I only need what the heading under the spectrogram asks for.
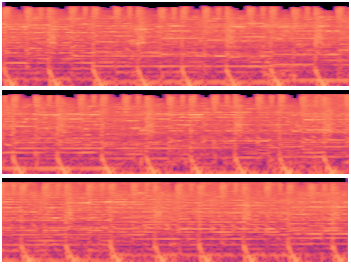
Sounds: music, electronic music, techno

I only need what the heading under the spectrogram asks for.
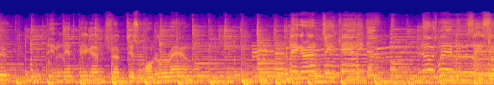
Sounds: music

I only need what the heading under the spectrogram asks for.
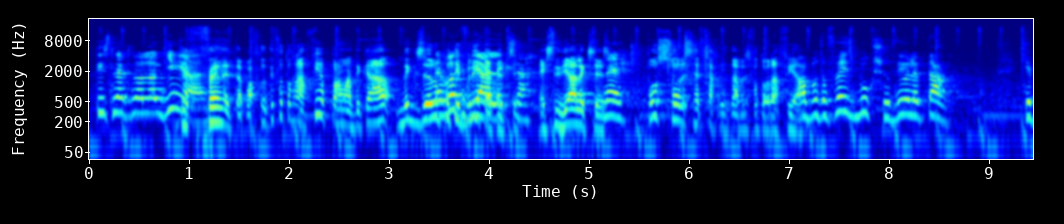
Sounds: speech, music

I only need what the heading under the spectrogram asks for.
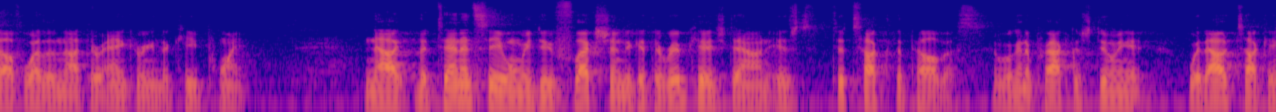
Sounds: speech

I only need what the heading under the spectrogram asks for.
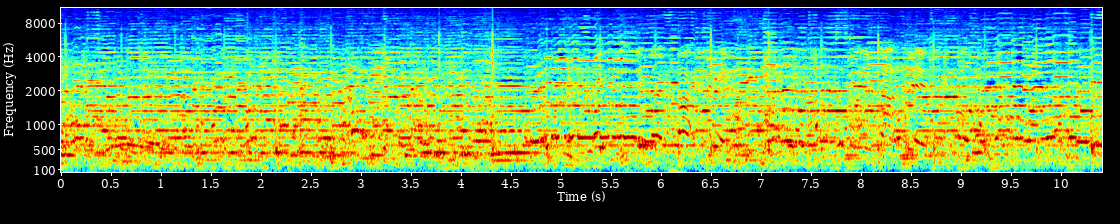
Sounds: musical instrument, violin, music

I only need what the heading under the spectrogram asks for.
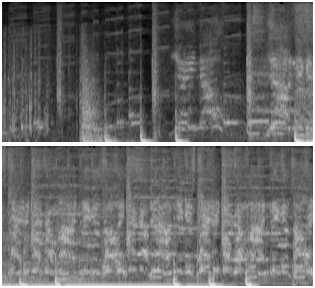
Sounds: music, animal, bird

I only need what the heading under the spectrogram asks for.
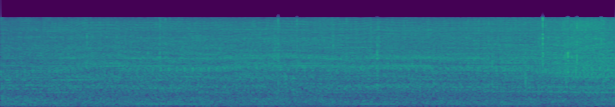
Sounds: truck, vehicle, speech

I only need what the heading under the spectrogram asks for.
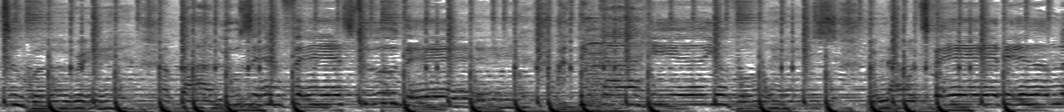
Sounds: music

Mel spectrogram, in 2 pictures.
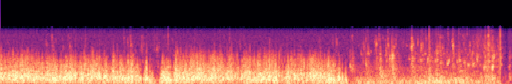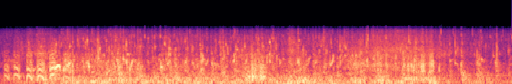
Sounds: wind, wind noise (microphone), wind noise

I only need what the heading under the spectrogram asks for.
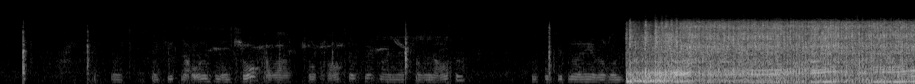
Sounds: chainsaw, speech

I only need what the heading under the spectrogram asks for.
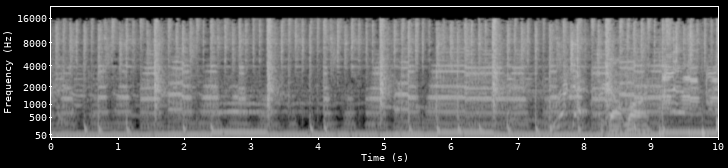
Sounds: music, electronic music, dubstep, drum and bass

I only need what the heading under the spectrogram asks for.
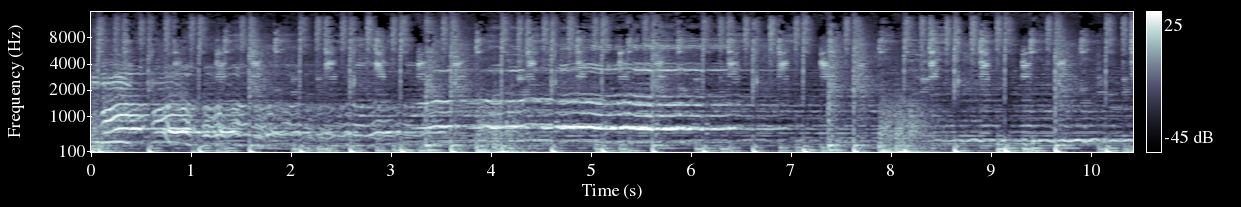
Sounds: electronic music, music, disco

